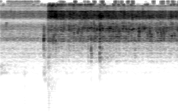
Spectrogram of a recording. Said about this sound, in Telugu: ఆయిల్లో ఒక్కొక్కటిగా వేసుకొని మంచిగా ఫ్రై చేసి తీసేయాలి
